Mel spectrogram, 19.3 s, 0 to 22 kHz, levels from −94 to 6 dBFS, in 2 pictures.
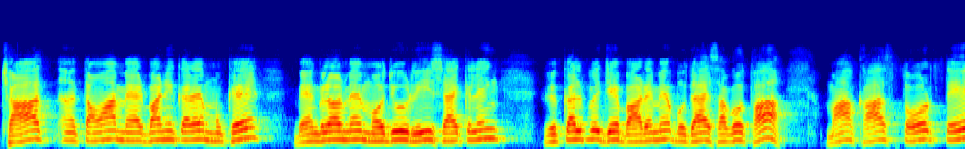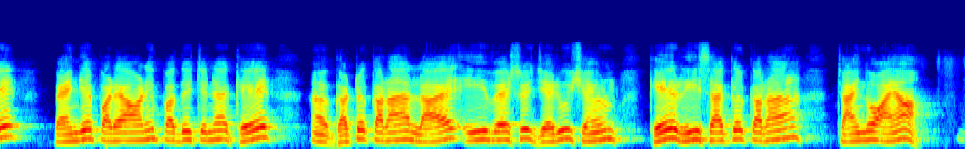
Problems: none marked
